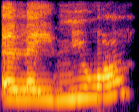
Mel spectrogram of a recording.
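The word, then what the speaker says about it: L.A. Noire: i like um there was another one called l.a newer did i say it right oh yes yeah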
